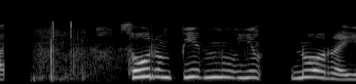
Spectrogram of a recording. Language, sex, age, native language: Icelandic, female, 8, German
